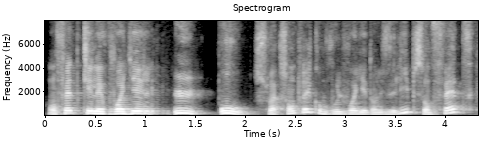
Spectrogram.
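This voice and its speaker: A man's voice: high voice, very animated, moderate pace, mellow. A male researcher giving an academic conference presentation, explaining his slides step by step and talking directly to the audience.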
